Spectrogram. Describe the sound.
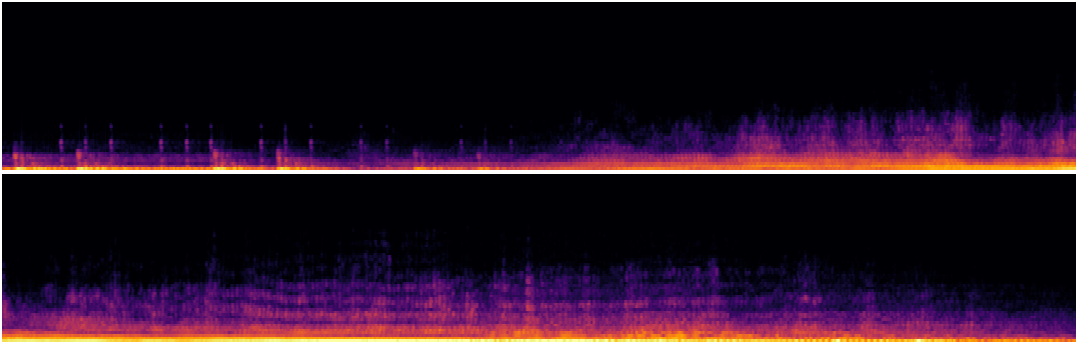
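A propeller aircraft drones as it descends toward an expedition camp, its steady, loud engine hum carrying layered tones whose pitch slowly shifts throughout, with no voices.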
